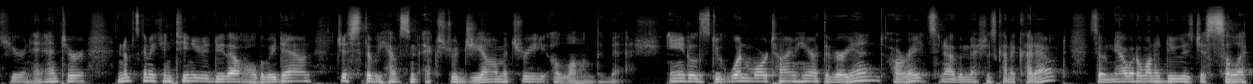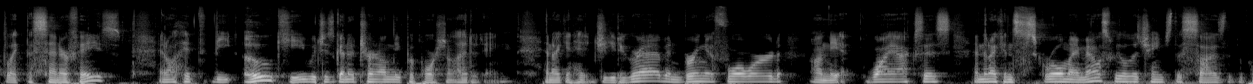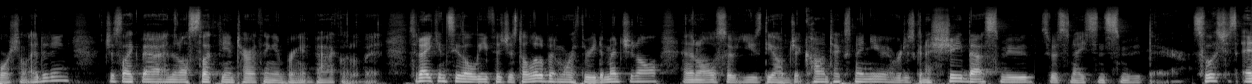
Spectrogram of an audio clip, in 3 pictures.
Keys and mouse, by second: 3.2-4.2 typing, 3.9 shift+click, 6.7 k, 9.1 click, 9.7 shift+click, 10.2 shift+click, 11.7 click, 13.1 shift+click, 13.5 shift+click, 13.6 shift+middle click, 14.8 o, 16.4 click, 18.4 g, 25.8 click, 26.0 a, 26.1 a, 26.5 click, 26.8 g, 27.9 typing, 28.2 click, 28.5 Tab, 28.7-29.0 drag, 29.0 Tab, 29.3 click, 29.5 a, 29.8 a, 30.0 click, 30.2 Tab, 30.4 drag, 30.8 click, 31.1 middle click, 31.7 middle click, 32.1 w, 34.5 drag, 35.0 a, 35.3 click, 35.4 middle drag, 36.1-36.5 middle drag, 36.7 click, 37.1 middle click.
